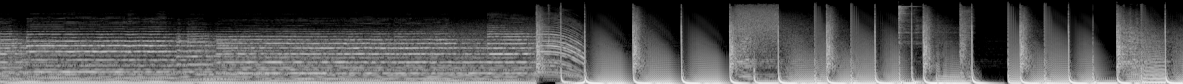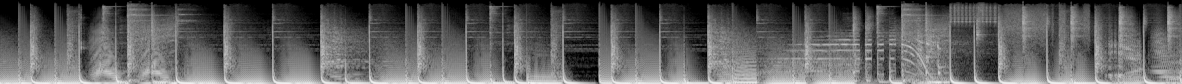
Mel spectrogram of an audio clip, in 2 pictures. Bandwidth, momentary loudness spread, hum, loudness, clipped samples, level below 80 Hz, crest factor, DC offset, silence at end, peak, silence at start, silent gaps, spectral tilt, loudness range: 17.5 kHz; 5 LU; none; -11 LUFS; under 0.1%; -10 dBFS; 8 dB; under 0.1%; 0 s; 0 dBFS; 0 s; none; -5 dB/octave; 4 LU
